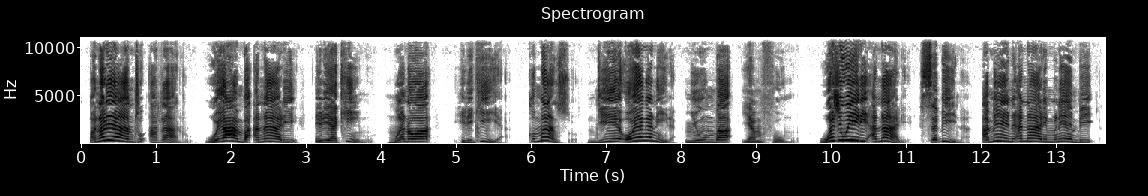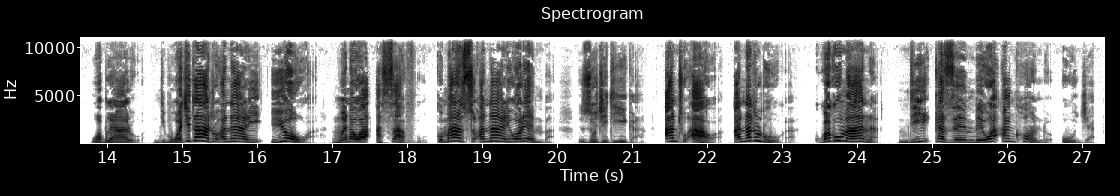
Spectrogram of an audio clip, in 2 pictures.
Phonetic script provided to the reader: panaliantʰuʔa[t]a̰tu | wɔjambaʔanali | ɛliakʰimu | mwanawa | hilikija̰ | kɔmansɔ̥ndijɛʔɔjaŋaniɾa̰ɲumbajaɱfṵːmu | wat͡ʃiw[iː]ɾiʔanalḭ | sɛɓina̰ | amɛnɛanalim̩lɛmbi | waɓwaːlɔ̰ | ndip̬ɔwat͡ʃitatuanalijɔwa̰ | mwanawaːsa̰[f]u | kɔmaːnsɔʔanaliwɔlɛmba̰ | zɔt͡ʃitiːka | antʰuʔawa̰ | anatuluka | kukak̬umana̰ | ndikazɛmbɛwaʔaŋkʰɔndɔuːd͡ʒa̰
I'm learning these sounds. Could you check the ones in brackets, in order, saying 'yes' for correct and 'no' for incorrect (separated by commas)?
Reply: yes, no, yes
